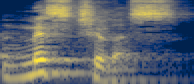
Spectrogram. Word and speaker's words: mischievous: like in the word mischievous this is not mysterious there is no I after the V the last syllable is just thus so mischievous and then there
